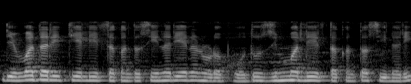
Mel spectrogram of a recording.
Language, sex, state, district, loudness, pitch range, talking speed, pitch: Kannada, female, Karnataka, Mysore, -26 LUFS, 165-185 Hz, 145 wpm, 180 Hz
